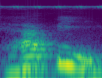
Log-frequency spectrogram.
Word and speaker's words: happy: Next হ্যাপি, HAPPY হ্যাপি, এখানেও ওয়াই আই এর জায়গায় আছে, ওয়াই এর উচ্চারণ আই এর মতো হচ্ছে, হ্যাপি।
